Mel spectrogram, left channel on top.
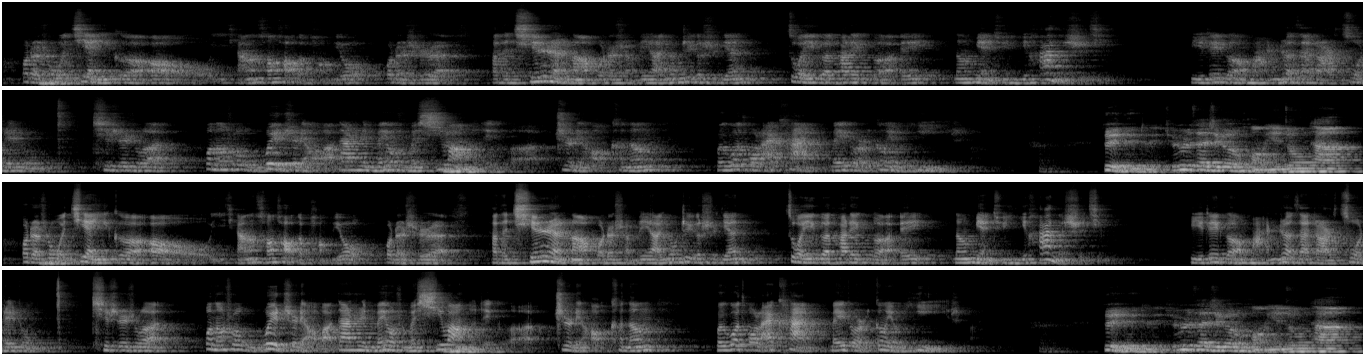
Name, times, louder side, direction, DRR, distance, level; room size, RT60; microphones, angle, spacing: voice 1, 0.2-3.6 3.8-4.6 4.9-7.5 7.8-9.2 9.5-11.0 11.9-14.1 14.5-15.2 15.6-20.1 20.8-23.2, right 4 dB, 90° right, 5 dB, 0.3 m, -31 dB
voice 2, 18.0-18.3 24.0-24.1 24.6-27.0, equal, 30° left, -1 dB, 0.4 m, -27 dB
2.4 x 2.1 x 2.5 m, 1.1 s
head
